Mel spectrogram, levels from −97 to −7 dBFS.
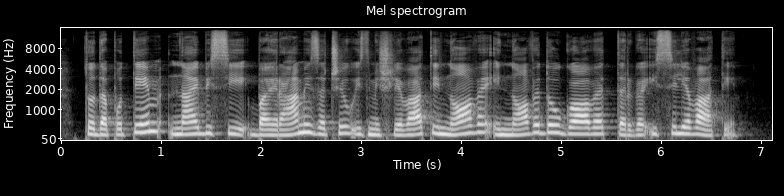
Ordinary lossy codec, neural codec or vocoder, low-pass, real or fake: none; none; 14.4 kHz; real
